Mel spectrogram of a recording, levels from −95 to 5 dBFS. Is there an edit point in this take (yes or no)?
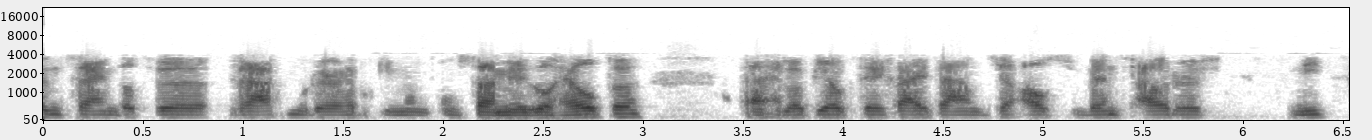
yes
